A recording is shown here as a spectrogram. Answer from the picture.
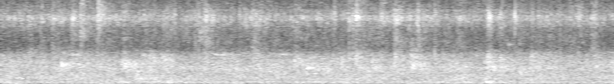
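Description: Steady, faint, even hiss of background noise with no distinct events.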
